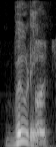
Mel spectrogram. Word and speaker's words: Boutte: Booty is what how he pronounces it now.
